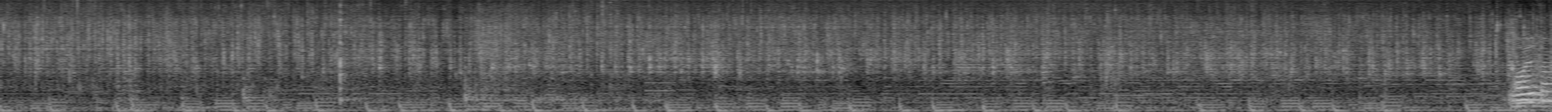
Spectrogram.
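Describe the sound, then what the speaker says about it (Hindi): Pieces of fish for a Lahori-style fry sizzle steadily in hot oil, a dense, continuous crackle that holds up close for the whole stretch with no voices over it. "बड़ी मज़े की क्रिस्पी फ़िश तैयार हो रही है"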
